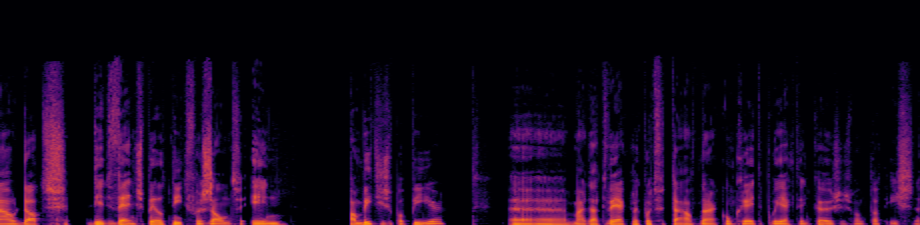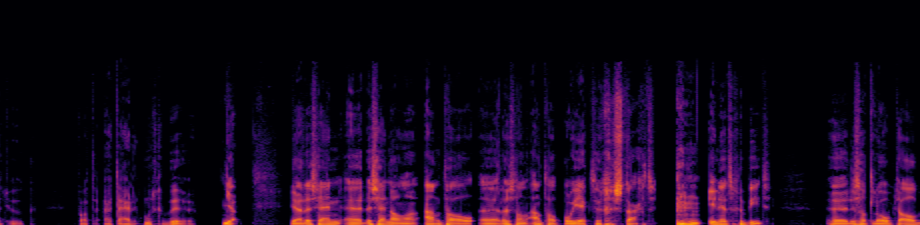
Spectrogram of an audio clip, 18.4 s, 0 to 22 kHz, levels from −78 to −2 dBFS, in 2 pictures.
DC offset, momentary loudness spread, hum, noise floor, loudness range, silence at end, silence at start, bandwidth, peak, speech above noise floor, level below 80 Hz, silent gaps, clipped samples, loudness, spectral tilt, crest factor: under 0.1%; 10 LU; none; -76 dBFS; 7 LU; 0 s; 0 s; 16.5 kHz; -2 dBFS; 49 dB; -60 dBFS; none; under 0.1%; -27 LUFS; -5 dB/octave; 24 dB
